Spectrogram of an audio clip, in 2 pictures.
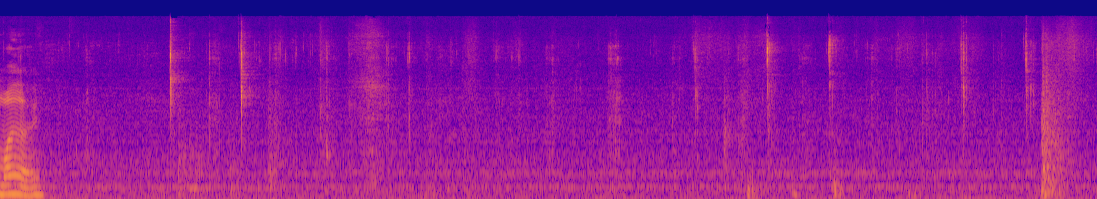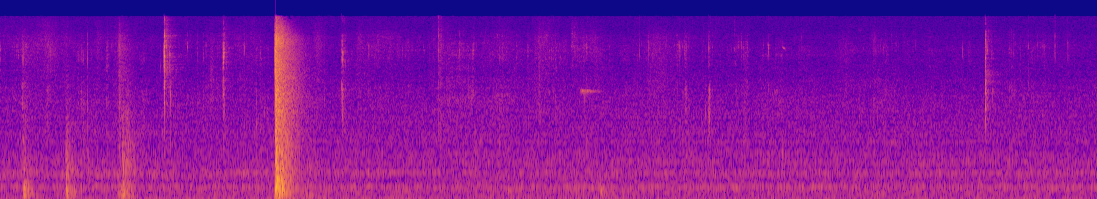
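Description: Fresh leaves crinkle and rustle as hands wrap food.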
